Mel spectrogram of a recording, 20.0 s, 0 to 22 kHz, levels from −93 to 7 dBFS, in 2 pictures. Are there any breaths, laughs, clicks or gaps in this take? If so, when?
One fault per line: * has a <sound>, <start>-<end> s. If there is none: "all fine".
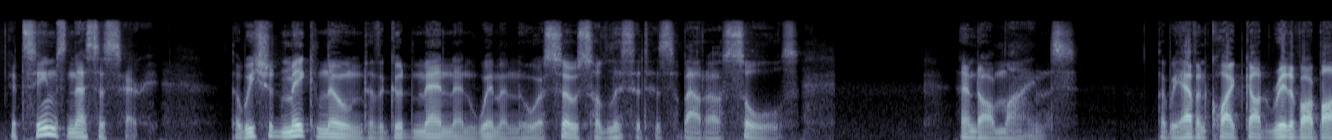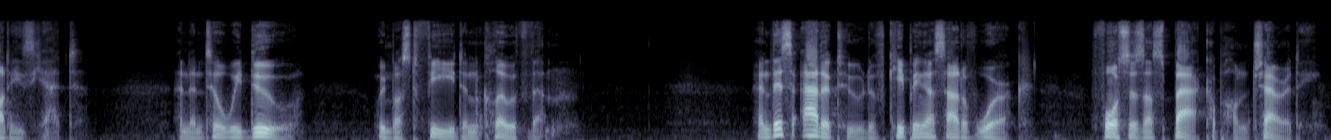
all fine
